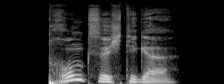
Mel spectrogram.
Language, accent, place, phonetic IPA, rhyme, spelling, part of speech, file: German, Germany, Berlin, [ˈpʁʊŋkˌzʏçtɪɡɐ], -ʊŋkzʏçtɪɡɐ, prunksüchtiger, adjective, De-prunksüchtiger.ogg
- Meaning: 1. comparative degree of prunksüchtig 2. inflection of prunksüchtig: strong/mixed nominative masculine singular 3. inflection of prunksüchtig: strong genitive/dative feminine singular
